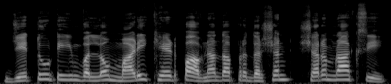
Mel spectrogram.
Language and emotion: Punjabi, disgusted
